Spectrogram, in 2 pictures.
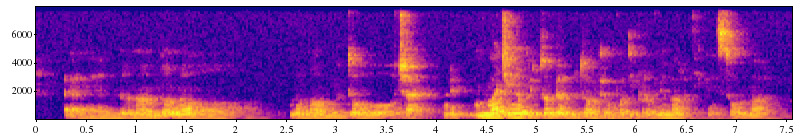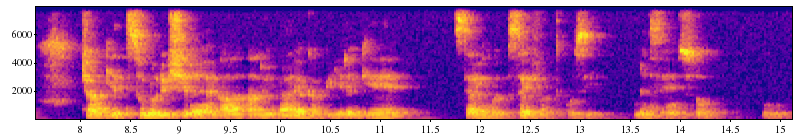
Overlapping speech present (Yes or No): No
